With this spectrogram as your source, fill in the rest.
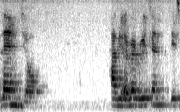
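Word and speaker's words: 禅定: In Japanese, this is how they write it, which is pronounced as Zenjo.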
